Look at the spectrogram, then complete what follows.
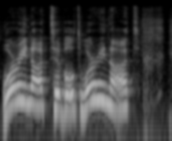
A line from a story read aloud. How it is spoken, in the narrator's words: I just want to yell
